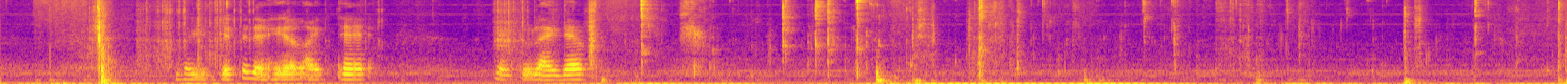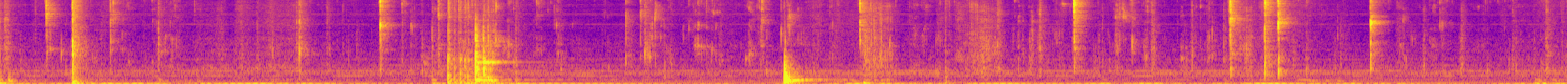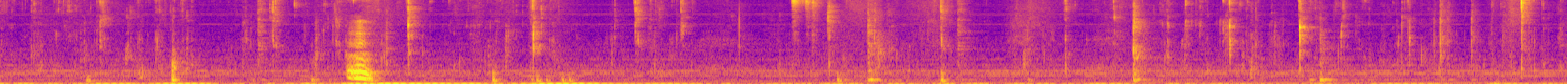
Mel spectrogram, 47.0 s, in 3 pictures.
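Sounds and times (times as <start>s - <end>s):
person chewing: 6.2s - 20.1s, 20.9s - 38.4s, 41.6s - 47.0s.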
